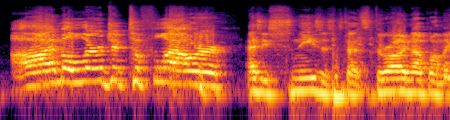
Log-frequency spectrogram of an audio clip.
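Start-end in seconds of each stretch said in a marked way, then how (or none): 0.1-2.3 high, slow pitiful whine; whiny gnome. Acted. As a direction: whine it out like a sick little gnome. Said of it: "And one guy goes".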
